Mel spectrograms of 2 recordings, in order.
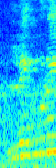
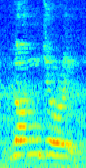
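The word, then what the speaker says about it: lingerie: देखो बेटा, लिंगरी इज a wrong pronunciation, लॉन्जरी कैसे बोलोगे? लॉन्जरी, लॉन्जरी is right pronunciation.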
